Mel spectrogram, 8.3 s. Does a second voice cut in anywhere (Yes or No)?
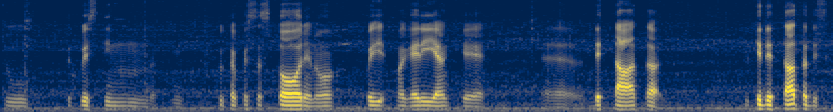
No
